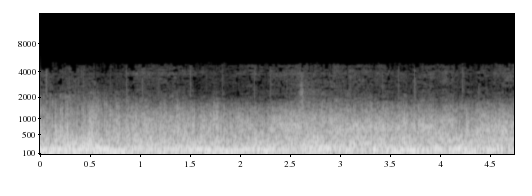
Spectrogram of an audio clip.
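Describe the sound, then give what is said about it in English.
Deep, heavy rumble from the 16-inch guns of a battleship firing off the east coast of North Korea, a loud, continuous low roar that holds steady throughout without a distinct separate blast. “The blast of sound you hear comes from the 16-inch guns of the Big Mole, the battleship Missouri.”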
